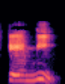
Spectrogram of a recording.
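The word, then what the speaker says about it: Chemie: আবার শব্দের শুরুতে যখন সে তেহা বসবে তখনও এটার উচ্চারণ স এর মতোই হবে। যেমন এটাকে আমরা বলবো সেমি, এবং এটাকে বলবো সিনা।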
